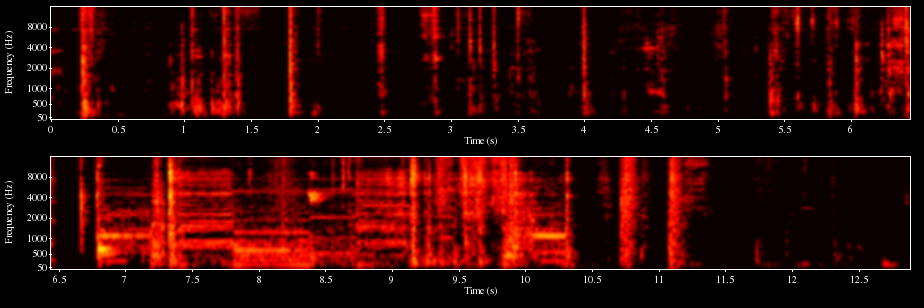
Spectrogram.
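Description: An embroidery machine stitches the base and stem of a flower in olive thread: faint, quick mechanical ticking in scattered bursts, then a denser run of rapid needle clatter midway before it thins out again. No one speaks.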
